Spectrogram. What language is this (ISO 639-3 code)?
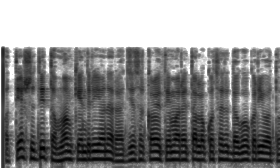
guj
